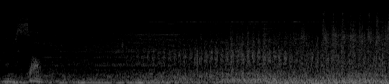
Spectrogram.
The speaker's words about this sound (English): Helicopters.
